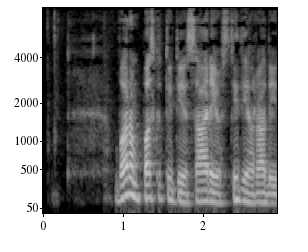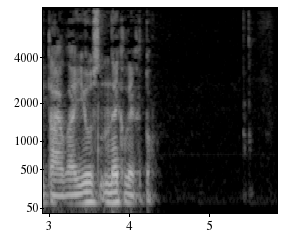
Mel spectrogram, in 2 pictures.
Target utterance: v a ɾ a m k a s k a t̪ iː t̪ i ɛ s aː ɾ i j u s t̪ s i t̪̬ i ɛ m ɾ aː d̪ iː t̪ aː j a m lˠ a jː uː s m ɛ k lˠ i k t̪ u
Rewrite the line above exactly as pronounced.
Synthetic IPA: v a ɾ a m p a s k a t̪ iː t̪ i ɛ s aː ɾ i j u s t̪ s i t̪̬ i ɛ m ɾ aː d̪ iː t̪ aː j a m lˠ a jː uː s n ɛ k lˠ i k t̪ u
